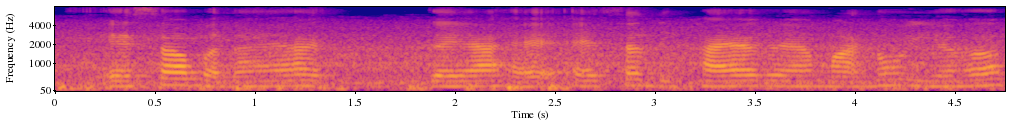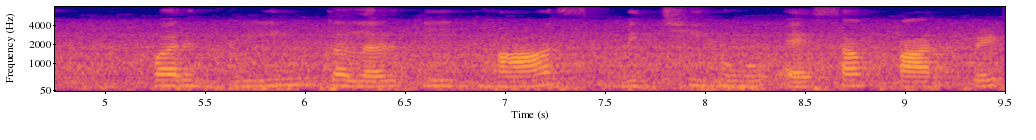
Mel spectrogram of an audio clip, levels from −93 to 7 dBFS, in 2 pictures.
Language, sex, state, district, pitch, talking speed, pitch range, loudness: Hindi, female, Maharashtra, Washim, 190 Hz, 120 wpm, 180-205 Hz, -18 LUFS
